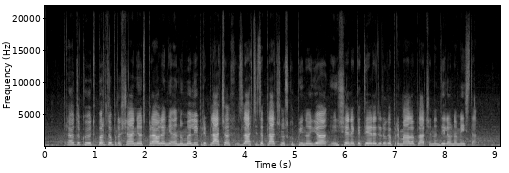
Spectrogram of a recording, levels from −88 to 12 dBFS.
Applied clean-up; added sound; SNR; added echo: none; Engine; 18 dB; none.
